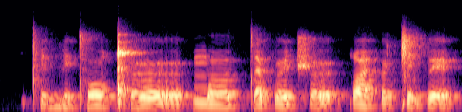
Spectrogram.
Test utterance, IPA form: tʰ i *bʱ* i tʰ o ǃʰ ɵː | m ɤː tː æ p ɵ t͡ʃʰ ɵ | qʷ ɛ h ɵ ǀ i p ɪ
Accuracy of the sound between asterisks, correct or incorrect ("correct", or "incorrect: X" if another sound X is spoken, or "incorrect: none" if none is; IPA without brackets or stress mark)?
incorrect: b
